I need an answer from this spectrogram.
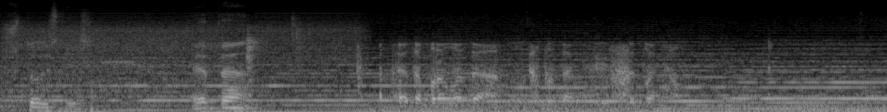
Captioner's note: speaking in foreign language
